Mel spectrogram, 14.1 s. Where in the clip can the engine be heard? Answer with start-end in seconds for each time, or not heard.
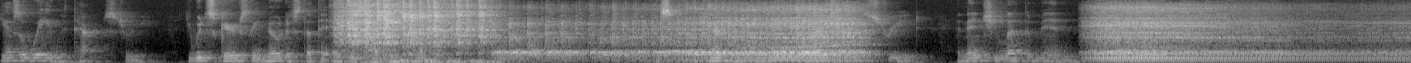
3.3-8.7, 10.8-14.0.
